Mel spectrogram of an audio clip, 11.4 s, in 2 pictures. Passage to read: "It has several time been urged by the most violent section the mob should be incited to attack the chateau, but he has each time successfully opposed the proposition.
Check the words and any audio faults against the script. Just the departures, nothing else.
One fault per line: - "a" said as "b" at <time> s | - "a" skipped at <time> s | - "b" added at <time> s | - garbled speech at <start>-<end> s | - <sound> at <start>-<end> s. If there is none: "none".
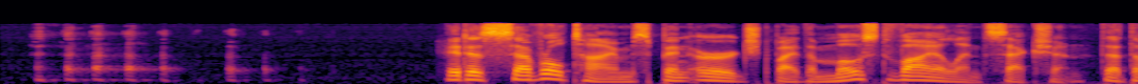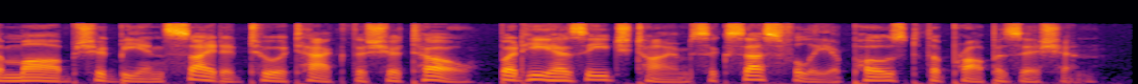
- laugh at 0.2-1.7 s
- "time" said as "times" at 2.8 s
- "that" added at 5.5 s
